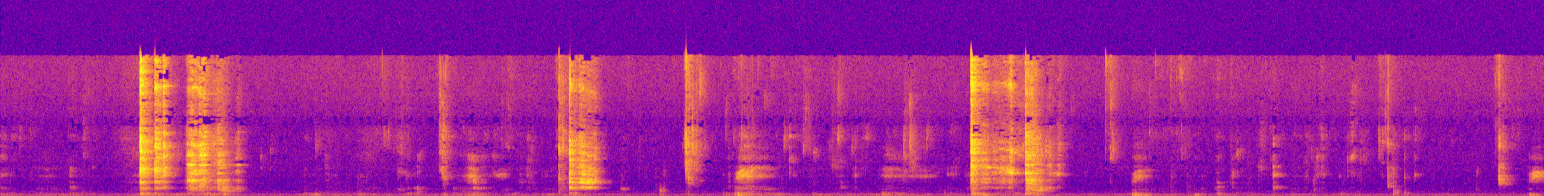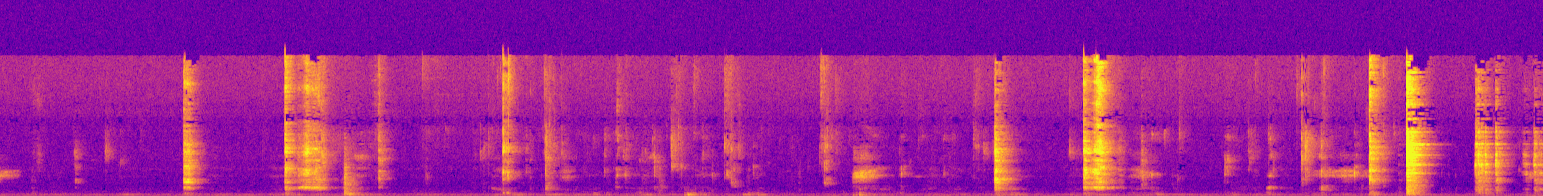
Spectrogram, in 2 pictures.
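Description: Metal spoon and fork clinking and scraping against a ceramic plate while eating fish, in irregular short clinks a second or a few apart, the loudest near the end. A faint steady low hum runs underneath.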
